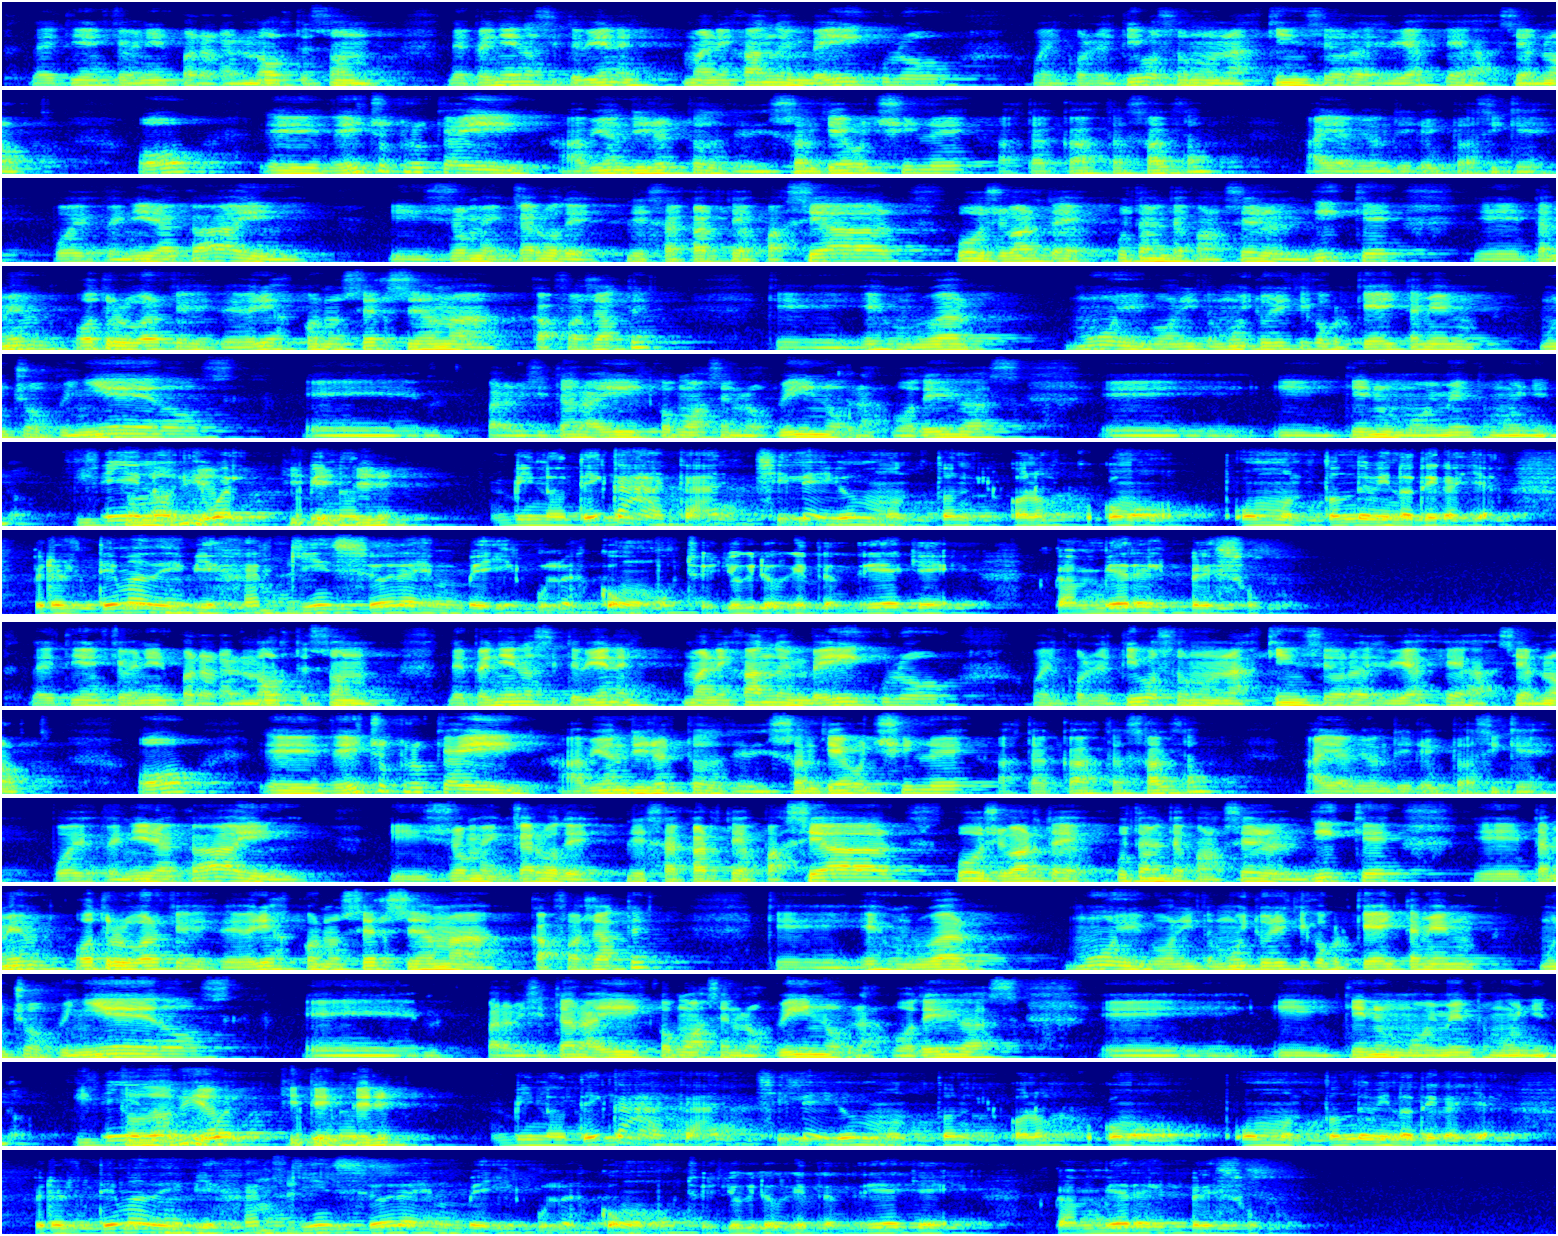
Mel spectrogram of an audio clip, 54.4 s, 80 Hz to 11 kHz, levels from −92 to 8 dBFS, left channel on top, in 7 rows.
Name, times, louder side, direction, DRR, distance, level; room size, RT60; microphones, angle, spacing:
voice 1, 0.1-7.9 8.5-13.8 14.3-15.5 15.8-17.0 17.5-26.6 27.2-28.2 28.6-30.7 31.0-32.2 32.6-39.0 39.2-40.0 40.4-40.9 47.9-48.1, right 2 dB, 50° right, 1.8 m, -31 dB
voice 2, 39.3-40.7 41.3-44.7 45.0-52.9, left 1 dB, 70° left, 4.5 m, -30 dB
29.0 x 20.0 x 9.7 m
head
